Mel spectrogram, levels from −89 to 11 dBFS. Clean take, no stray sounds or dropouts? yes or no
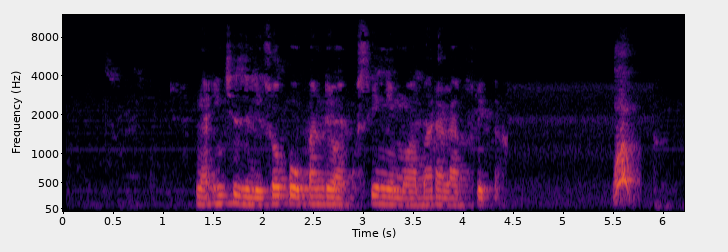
no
